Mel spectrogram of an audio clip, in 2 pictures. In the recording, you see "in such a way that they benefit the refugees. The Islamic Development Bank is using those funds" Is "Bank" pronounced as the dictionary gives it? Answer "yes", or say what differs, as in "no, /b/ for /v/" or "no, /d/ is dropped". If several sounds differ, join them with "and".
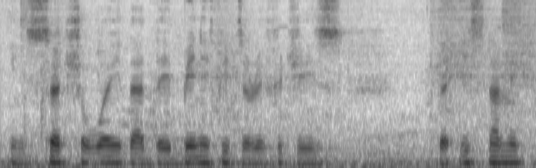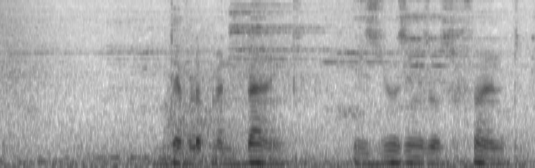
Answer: yes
